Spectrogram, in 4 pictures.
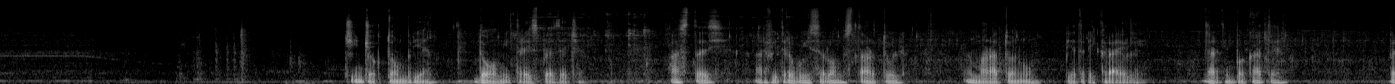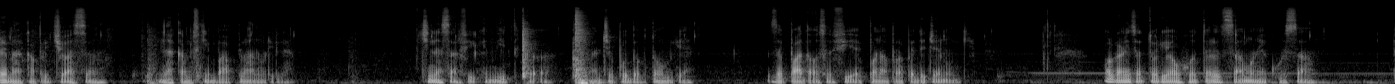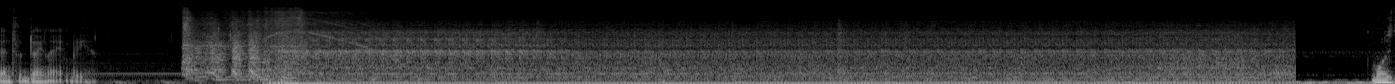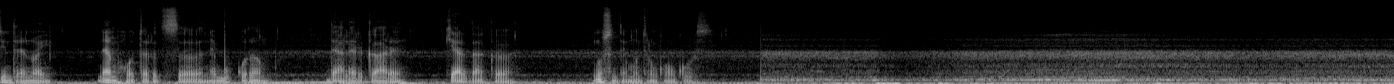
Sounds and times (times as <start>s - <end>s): Speech: 3.4s - 6.0s, 6.7s - 12.9s, 13.9s - 17.0s, 18.1s - 21.0s, 21.6s - 23.7s, 25.0s - 27.2s, 27.9s - 28.9s, 41.6s - 47.0s, 47.8s - 49.0s.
